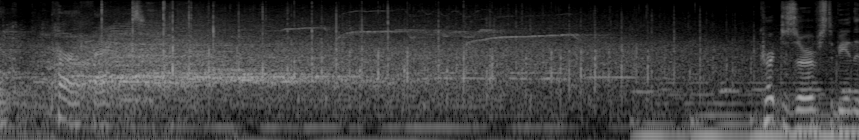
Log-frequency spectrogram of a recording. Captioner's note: applause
